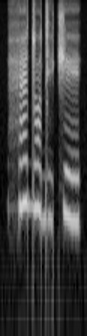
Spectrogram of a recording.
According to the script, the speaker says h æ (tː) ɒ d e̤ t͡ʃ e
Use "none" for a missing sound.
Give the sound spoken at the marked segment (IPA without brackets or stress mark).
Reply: d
